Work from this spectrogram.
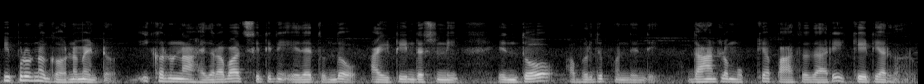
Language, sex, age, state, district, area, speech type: Telugu, male, 18-30, Telangana, Hyderabad, urban, spontaneous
